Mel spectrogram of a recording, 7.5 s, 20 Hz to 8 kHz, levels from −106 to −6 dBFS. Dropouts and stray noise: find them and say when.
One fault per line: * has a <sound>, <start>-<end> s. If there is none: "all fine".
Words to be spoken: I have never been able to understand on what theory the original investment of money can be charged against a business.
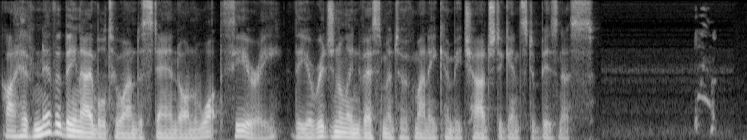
* has a cough, 6.9-7.2 s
